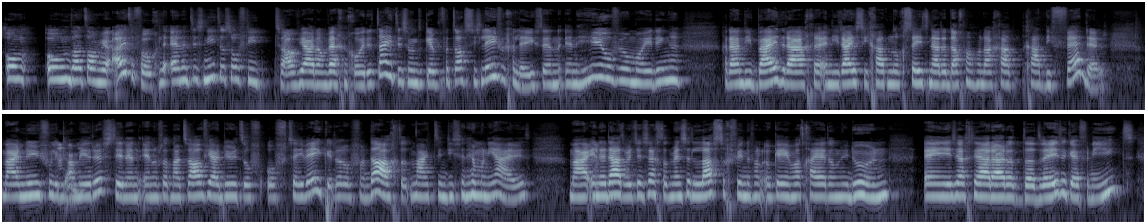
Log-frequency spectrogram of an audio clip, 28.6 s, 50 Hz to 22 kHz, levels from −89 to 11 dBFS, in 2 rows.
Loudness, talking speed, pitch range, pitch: -26 LUFS, 235 wpm, 215-245 Hz, 225 Hz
